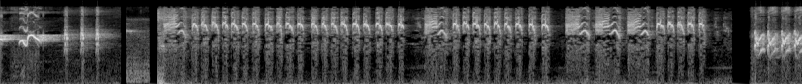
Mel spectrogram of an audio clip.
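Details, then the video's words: Songbird on a master track for training contest birds: abruptly spliced segments of fast high chattering trills and sharp notes, with brief whistled phrases at the start and end. "BURUNG MASTERAN FULL ISIAN UNTUK BURUNG LOMBA"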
